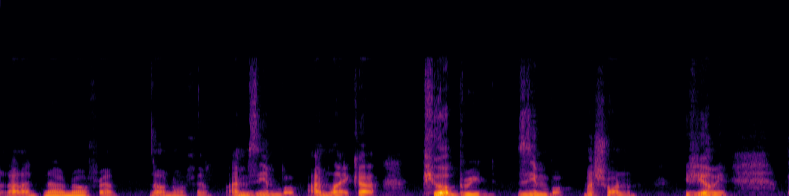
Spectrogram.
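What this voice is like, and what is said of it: Zimbabwean accent often mistaken for French. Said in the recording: “they kind of associate my accent with the French one”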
